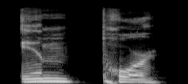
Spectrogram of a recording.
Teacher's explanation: Word stress means one part of a word is stronger. For example, in important, the middle part is stronger.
